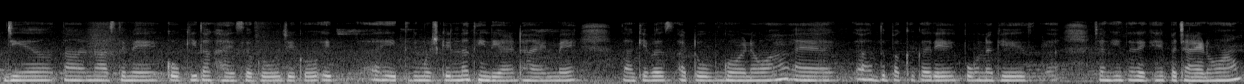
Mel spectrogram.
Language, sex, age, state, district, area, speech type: Sindhi, female, 30-45, Delhi, South Delhi, urban, spontaneous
